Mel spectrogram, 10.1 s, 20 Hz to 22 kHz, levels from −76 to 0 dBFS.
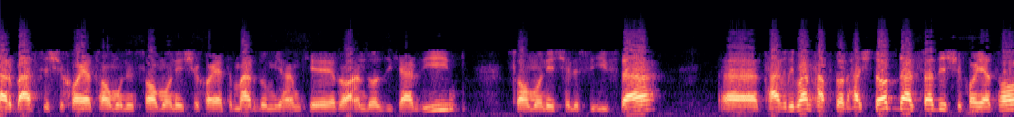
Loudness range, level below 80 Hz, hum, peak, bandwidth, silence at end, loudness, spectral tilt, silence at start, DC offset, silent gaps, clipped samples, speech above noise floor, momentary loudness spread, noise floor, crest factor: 5 LU; -52 dBFS; none; 0 dBFS; 8 kHz; 0 s; -12 LUFS; -4.5 dB/octave; 0 s; under 0.1%; none; under 0.1%; 38 dB; 10 LU; -50 dBFS; 12 dB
